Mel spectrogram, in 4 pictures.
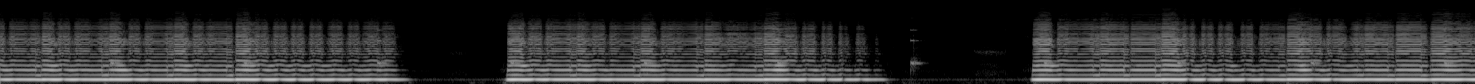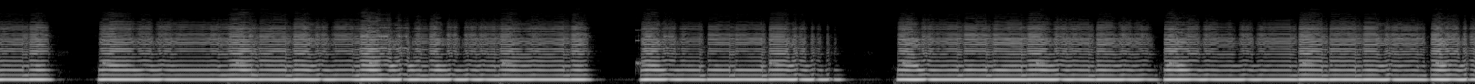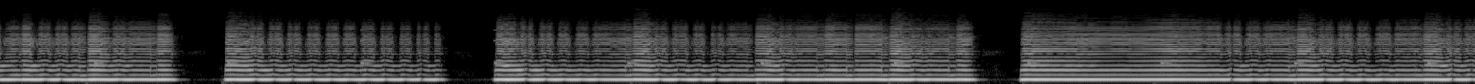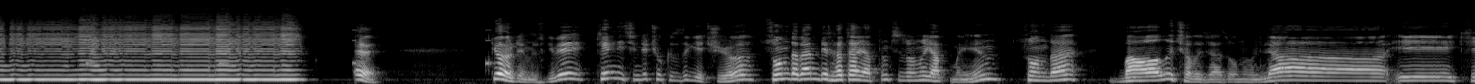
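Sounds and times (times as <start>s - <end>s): double-reed wind instrument vibrato: 0.0s - 4.1s, 5.0s - 9.1s, 10.3s - 48.0s, 49.2s - 59.0s.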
